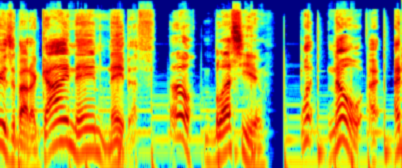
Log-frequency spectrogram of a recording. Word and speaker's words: Naboth: Mayberf. I think you're saying it wrong. His name was Naboth.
